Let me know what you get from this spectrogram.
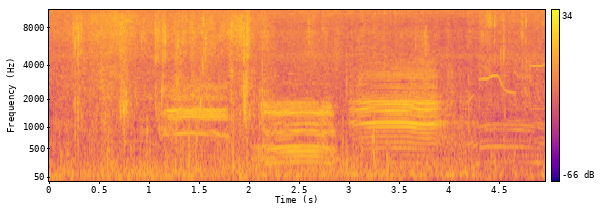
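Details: Cattle roaming and grazing as a herd in a rice field, giving a run of harmonic moos, several short overlapping calls in quick succession, some rising and falling, over steady low rumbling field noise.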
